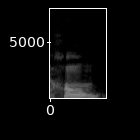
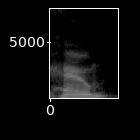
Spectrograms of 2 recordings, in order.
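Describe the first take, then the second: First: The O vowel is pronounced further back. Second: The O vowel is pushed forward, fronted.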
